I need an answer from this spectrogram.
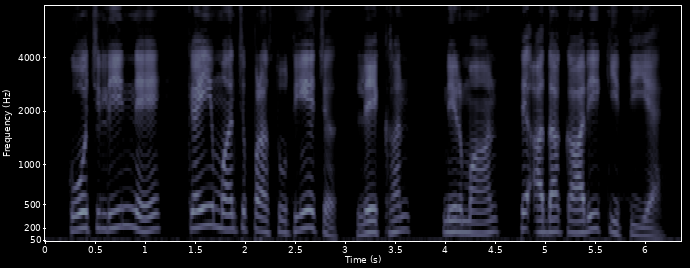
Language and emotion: Dogri, neutral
